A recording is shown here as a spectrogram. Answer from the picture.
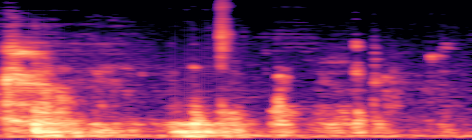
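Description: Faint handling sounds of a coax patch cable at the panel's coax ports, with one light click about a second in.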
